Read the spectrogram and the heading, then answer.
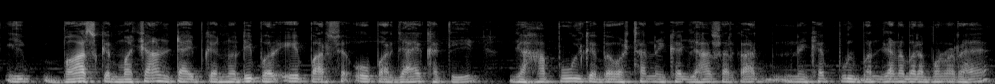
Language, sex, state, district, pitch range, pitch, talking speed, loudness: Bhojpuri, male, Bihar, Gopalganj, 120-130 Hz, 125 Hz, 175 wpm, -27 LUFS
